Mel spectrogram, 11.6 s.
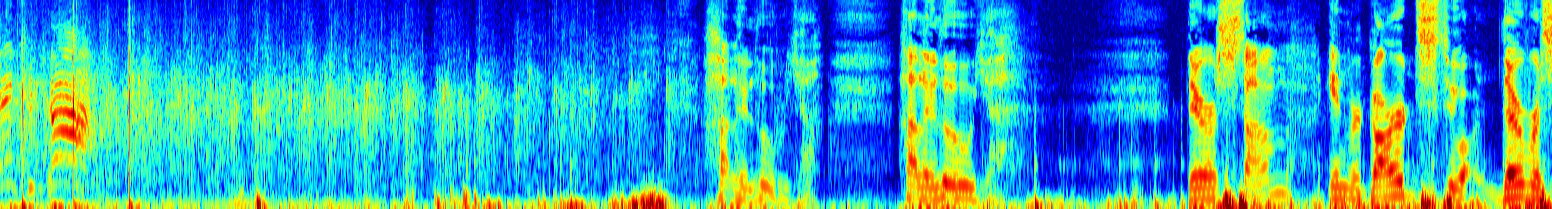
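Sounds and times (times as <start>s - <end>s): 
audience clapping: 0.0s - 6.1s
speech: 5.4s - 7.7s, 8.9s - 11.6s.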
